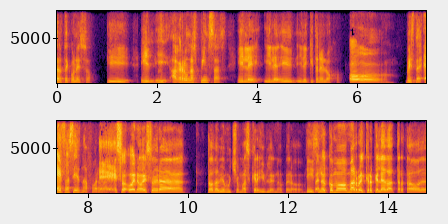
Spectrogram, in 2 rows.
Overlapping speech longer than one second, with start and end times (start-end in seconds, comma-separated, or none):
none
